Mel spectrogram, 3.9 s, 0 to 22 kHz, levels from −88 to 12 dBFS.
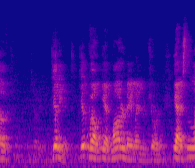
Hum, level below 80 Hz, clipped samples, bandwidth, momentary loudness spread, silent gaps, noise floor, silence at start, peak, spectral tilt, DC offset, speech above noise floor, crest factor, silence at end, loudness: none; -64 dBFS; under 0.1%; 12.5 kHz; 12 LU; none; -51 dBFS; 0 s; -10 dBFS; -5.5 dB/octave; under 0.1%; 24 dB; 20 dB; 0 s; -28 LUFS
